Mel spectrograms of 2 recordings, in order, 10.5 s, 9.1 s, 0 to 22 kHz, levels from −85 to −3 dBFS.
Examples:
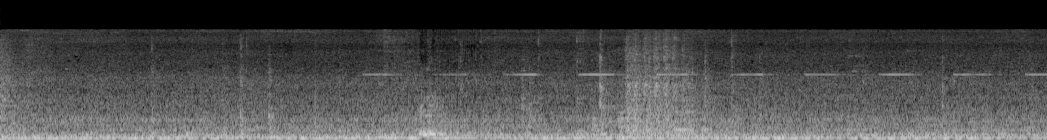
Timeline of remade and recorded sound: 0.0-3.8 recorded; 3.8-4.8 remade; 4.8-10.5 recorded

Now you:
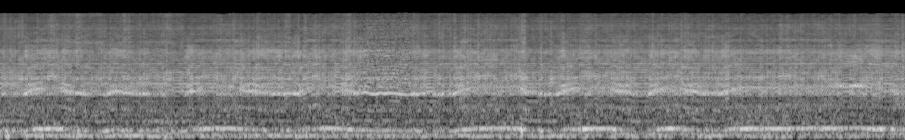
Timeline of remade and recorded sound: 0.0-3.6 remade; 3.6-4.1 recorded; 4.1-9.1 remade

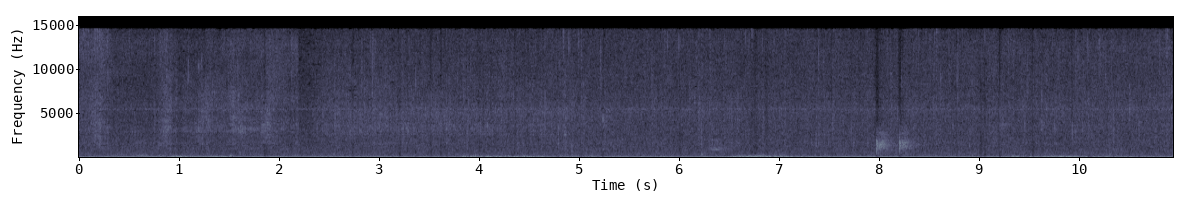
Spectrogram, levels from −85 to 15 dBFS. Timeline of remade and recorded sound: 0.0-0.6 recorded; 0.6-1.2 remade; 1.2-4.7 recorded; 4.7-5.4 remade; 5.4-6.5 recorded; 6.5-7.1 remade; 7.1-10.9 recorded

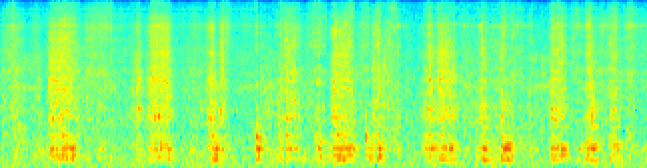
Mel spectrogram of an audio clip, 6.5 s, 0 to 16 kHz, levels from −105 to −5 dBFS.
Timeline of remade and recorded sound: 0.0-2.5 remade; 2.5-5.5 recorded; 5.5-6.5 remade

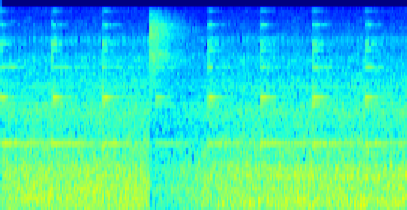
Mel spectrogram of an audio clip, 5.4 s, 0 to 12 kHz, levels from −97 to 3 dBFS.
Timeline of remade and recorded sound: 0.0-5.4 recorded

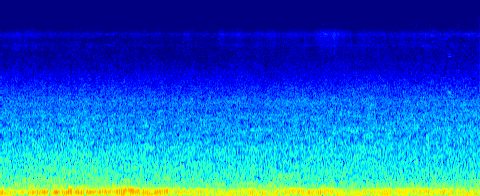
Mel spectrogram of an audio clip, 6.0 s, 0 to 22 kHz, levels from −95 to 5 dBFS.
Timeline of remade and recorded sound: 0.0-1.0 remade; 1.0-1.6 recorded; 1.6-5.2 remade; 5.2-6.0 recorded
